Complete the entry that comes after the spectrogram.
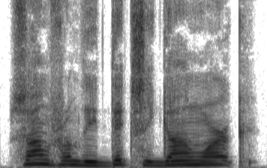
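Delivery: a hint of a Mexican accent, casual. Tonto answering Jerry, light Mexican accent. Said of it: "with an accent from down Mexico way".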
